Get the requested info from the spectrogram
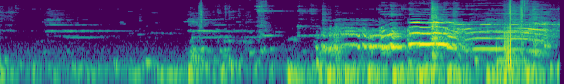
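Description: A rooster crowing once in the second half: one long call of about a second and a half, over faint background noise.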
